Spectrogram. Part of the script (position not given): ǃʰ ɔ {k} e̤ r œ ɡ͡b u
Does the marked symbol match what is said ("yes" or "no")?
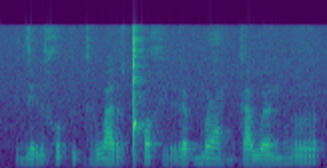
no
